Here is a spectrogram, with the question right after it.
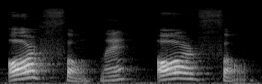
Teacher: Então, o mais forte é or.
